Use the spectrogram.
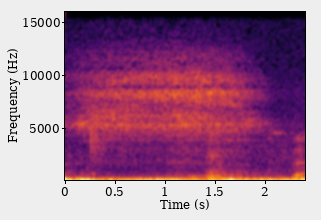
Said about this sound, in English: Why did someone just hiss?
